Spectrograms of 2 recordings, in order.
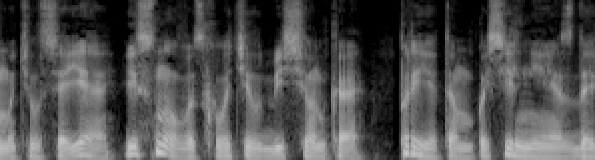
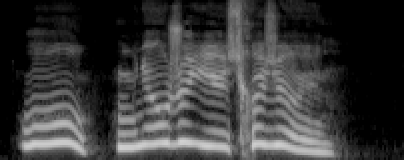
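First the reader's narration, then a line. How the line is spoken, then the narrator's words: Squeak. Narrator (Russian): пискнула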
